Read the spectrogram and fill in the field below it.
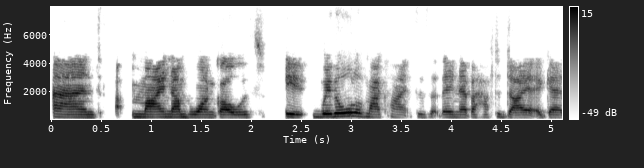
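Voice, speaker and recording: At a moderate pace, a woman speaks at a medium pitch. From Scotland. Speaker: nutritionist and online coach. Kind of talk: podcast interview.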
